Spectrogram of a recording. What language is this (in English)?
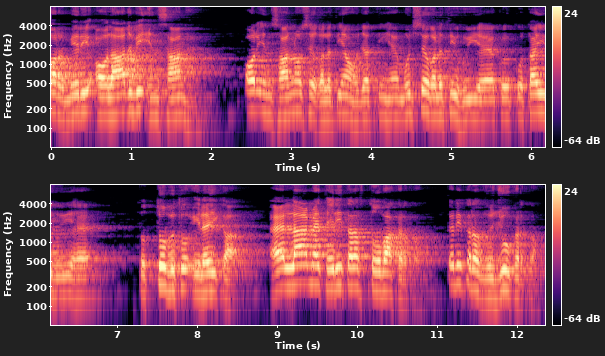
Urdu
